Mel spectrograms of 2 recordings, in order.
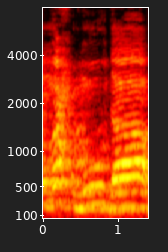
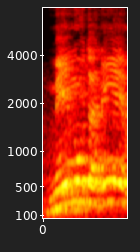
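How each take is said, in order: First: محمودا slowly as "mah-moo-daa"; full h and long vowels in محمودا; correct pronunciation. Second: محمودا as "may-moo-da"; wrong pronunciation. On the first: Teacher correcting from the Quran, correct pronunciation. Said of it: "قرآن مجید میں کیا ہے". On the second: Teacher rejecting the common form, wrong pronunciation. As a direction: drop the h in محمودا. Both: Shown as a demonstration.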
